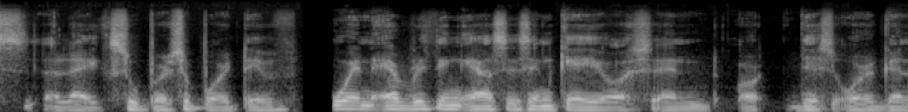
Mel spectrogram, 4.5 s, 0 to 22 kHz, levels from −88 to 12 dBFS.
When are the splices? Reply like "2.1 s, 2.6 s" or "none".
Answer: none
